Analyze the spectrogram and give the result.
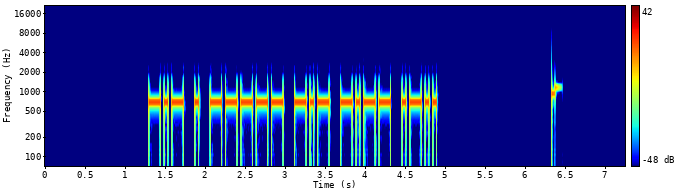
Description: Morse code, heard as a keyed tone, about 25 wpm, 700 Hz. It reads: KE0KYL
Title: USA Call Signs Repeated 3x 25wpm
